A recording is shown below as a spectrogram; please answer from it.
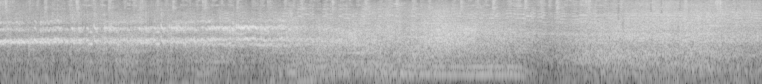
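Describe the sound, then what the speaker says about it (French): A speeding car skids with a long, loud tire squeal over a steady roaring engine, a sustained rising screech that fades briefly near the end before the roar returns. "La voiture roule à toute vitesse."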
